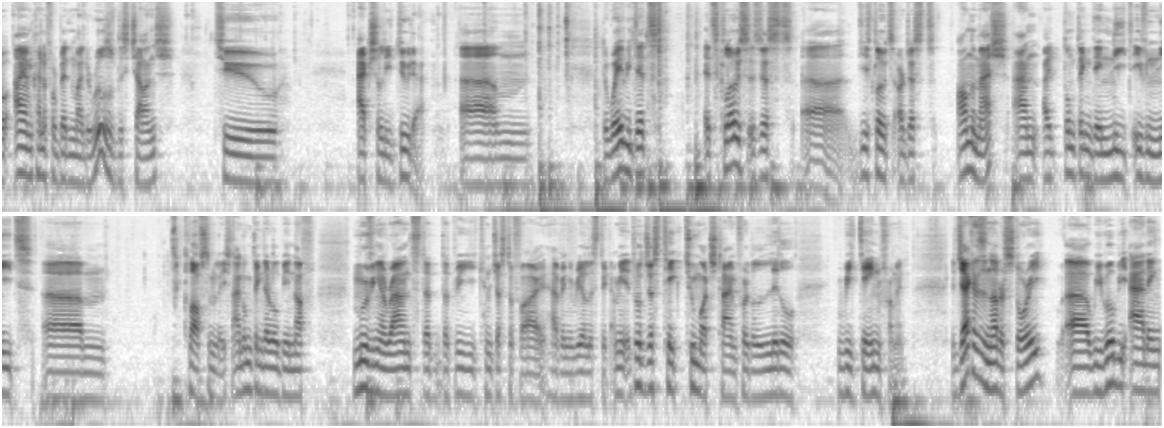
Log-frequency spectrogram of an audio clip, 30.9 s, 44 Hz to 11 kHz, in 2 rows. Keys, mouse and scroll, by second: 0.2 right click, 1.1 right click, 2.0 right click, 2.5 right click, 3.2 right click, 3.5 shift+middle click, 3.8 middle click, 4.7 right click, 5.5 click, 7.3 BackSpace, 9.5-10.3 scroll down 11, 10.1 middle click, 10.4 shift+middle click, 11.2 middle click, 13.3 middle click, 16.1-16.7 scroll down 3, 16.5 middle click, 18.0 shift+middle click, 20.1 middle click, 20.5 shift+middle click, 21.1 middle click, 21.8 middle click, 22.1 middle click, 27.9 right click, 28.2 right click.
